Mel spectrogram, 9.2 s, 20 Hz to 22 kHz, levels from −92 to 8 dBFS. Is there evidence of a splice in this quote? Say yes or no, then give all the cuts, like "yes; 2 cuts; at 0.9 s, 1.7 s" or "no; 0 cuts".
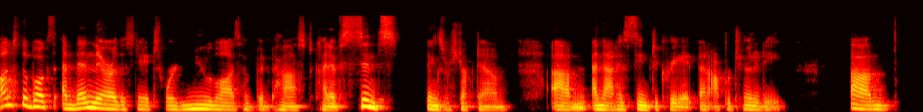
no; 0 cuts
